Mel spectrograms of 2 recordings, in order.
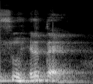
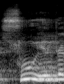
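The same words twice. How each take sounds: First: सुहृदय with short su; correct pronunciation. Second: सुहृदय with long, high "soo"; wrong pronunciation. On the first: Teacher showing students सुहृदय with short su. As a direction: say सुहृदय as "su-hirday", quick first syllable. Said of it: "ठीक है, इस तरह से". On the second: Teacher rejecting the error, सुहृदय with stretched soo. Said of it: "कभी नहीं होगा". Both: Shown as a demonstration.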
